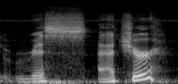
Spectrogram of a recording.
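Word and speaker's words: Risacher: It's Zachary Rissacher. Okay. It's French, but I don't think there's any French pronunciation.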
